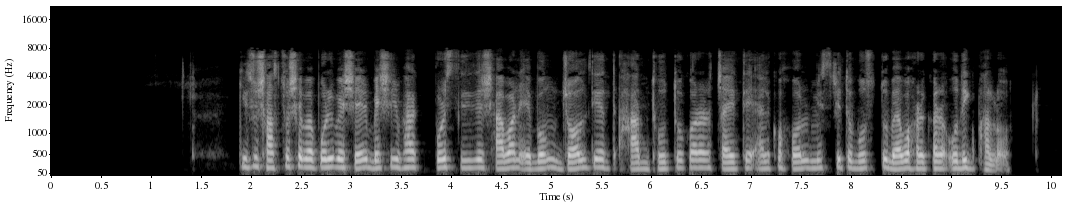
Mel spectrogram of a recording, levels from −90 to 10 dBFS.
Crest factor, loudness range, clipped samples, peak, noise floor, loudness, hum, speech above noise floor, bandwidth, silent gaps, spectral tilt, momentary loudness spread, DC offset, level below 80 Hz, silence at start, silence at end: 18 dB; 3 LU; under 0.1%; -2 dBFS; -52 dBFS; -19 LUFS; none; 34 dB; 7.8 kHz; none; -6 dB/octave; 8 LU; under 0.1%; -60 dBFS; 1.9 s; 0.5 s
